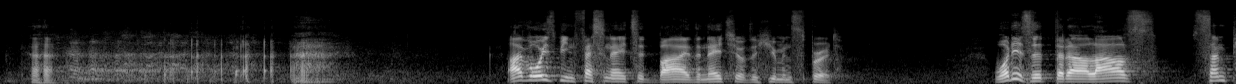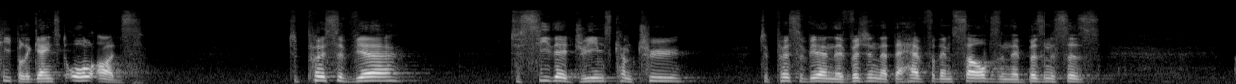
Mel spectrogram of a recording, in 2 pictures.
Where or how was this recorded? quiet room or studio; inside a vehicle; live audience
live audience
